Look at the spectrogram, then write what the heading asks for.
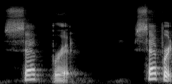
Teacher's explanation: Separate with the it sound. Because when you say separate, the stress is on the first syllable only, and that syllable ate is not stressed. So we change the pronunciation to it.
